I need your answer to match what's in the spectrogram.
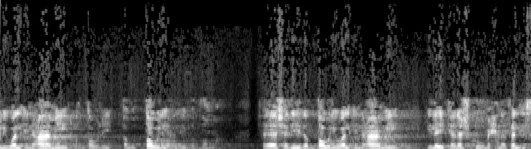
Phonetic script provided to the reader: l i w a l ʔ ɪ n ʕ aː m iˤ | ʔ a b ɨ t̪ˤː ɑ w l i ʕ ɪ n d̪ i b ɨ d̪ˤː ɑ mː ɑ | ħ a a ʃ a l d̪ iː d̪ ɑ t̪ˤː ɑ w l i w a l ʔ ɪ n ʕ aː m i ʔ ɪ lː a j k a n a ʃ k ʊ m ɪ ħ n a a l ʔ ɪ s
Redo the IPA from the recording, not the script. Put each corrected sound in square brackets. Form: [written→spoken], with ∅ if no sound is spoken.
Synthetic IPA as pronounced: l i w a l ʔ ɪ n ʕ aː m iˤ | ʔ a [b→w] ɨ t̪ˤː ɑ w l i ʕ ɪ n d̪ i b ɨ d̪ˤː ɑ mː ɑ | [ħ→f] a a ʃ a [l→∅] d̪ iː d̪ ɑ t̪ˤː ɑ w l i w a l ʔ ɪ n ʕ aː m i ʔ ɪ [lː→l] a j k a n a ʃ k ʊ m ɪ ħ n a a l ʔ ɪ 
